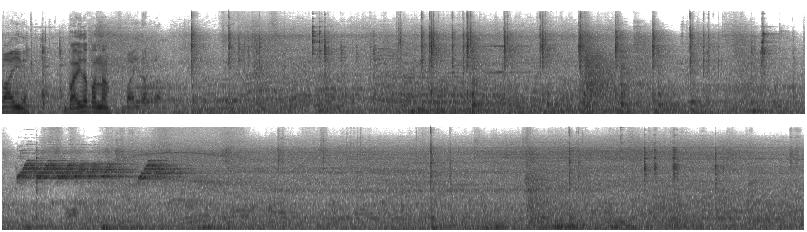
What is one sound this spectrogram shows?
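A metal wrench clinks and ratchets against a bolt.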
